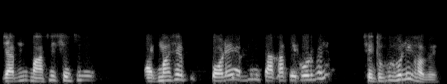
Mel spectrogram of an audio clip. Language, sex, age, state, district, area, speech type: Bengali, male, 60+, West Bengal, Nadia, rural, conversation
